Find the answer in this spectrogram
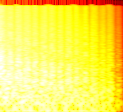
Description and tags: Simple retro video game sound effects created using the amazing, free ChipTone tool.
For this pack I selected the BOOM generator as a starting point.
I tried to stick to C as the root note. Well, maybe not so much in this one..
It's always nice to hear back from you.
What projects did you use these sounds for?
